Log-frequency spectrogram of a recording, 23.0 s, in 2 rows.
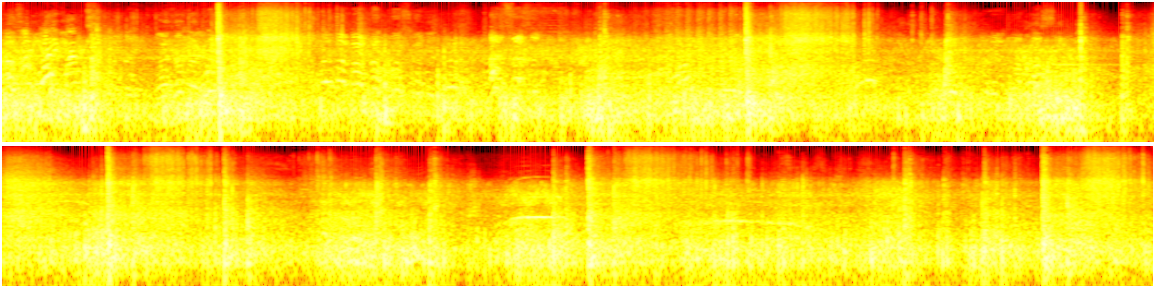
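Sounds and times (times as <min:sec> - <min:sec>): fireworks bangs and crackles: 0:00.0 - 0:23.0
firework whistle: 0:16.4 - 0:19.9.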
